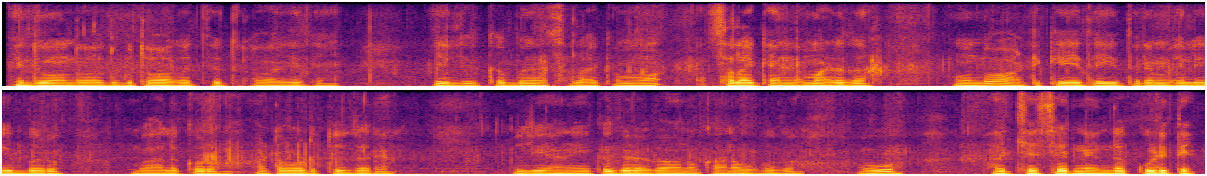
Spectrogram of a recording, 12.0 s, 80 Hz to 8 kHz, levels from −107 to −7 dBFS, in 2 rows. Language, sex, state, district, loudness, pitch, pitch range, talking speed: Kannada, male, Karnataka, Raichur, -20 LUFS, 145 Hz, 145-155 Hz, 110 wpm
